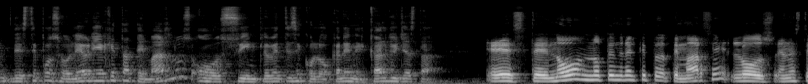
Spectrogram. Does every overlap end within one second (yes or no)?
yes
